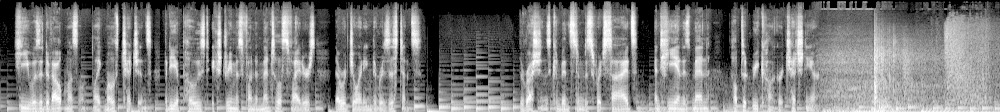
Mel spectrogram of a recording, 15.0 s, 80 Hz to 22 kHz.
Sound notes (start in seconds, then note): 6.3 gentle electronic music; 12.5 missile firing; 14.2 loud booming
